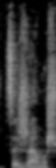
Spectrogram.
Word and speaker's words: desejamos: Todos nós desejamos viver bem. Todos nós, ligamos estas duas, desejamos viver bem. Desejamos, não ouvimos a letra E.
